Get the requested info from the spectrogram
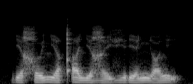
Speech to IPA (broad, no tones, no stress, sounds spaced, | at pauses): ɾʲ e χ u lʲ e qʼ æ lʲ e ʁ e vʲ ɒ ɾʲ æ ɲ ɒ l i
